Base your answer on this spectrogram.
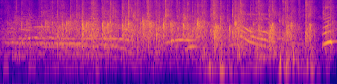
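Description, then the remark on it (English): A live audience at the Museum of Comedy applauds steadily for several seconds, a dense wash of clapping mixed with cheers and whoops from the crowd, loud throughout. “You're very good keeping the applause going until we got here.”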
